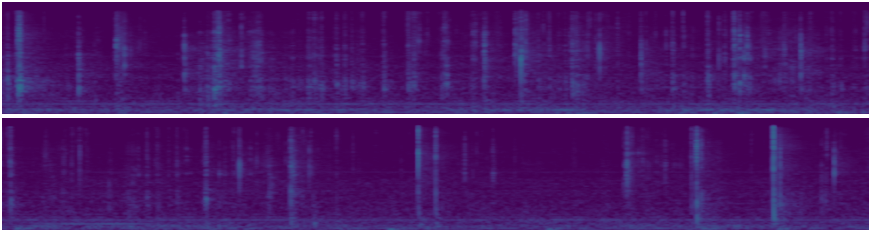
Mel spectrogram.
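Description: A thin remaining piece of dry lilac soap bar, held in a hand, is shaved with a utility knife blade. Many quick, crisp, bright scraping clicks and flakes sound in an irregular run, each dying away almost instantly. A faint steady low hum runs underneath.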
